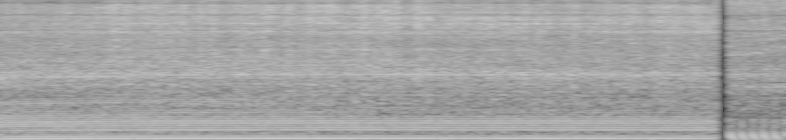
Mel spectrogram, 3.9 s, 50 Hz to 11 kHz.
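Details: MotoBravo Roma150 scooter-engined motorcycle at 1,098 miles, running much better, on a ride: steady, even single-cylinder thrum under way, no knocks or rattles; the bike is running healthy.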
